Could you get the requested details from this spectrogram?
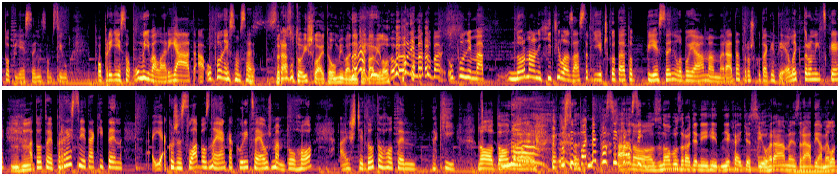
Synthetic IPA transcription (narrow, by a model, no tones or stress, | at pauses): ut̪ɔpɪɛsɛɲsɔmsiu | pɔpɾiɲɛjsɔmʔumiːʋalaɾɪaːt̪a̰ʔuːpl̩ɲɛsɔmsa | zɾazut̪ɔiʃlɔajt̪ɔumiːʋaɲɛabaʋilɔuːpl̩ˠɲɛmat̪ɔbaʋiʔuːpl̩ɲɛma | nɔɾmaːlɲɛxicilazasr̩ɟɪɛt͡ʃkɔt̪aːt̪ɔpɪɛsɛɲlɛbɔjamaːmɾa̰d̪at̪ɾɔʃkut̪akɛːt̪ɪɛʔɛlɛkt̪ɾɔnit͡skɛːat̪ɔt̪ɔjɛpɾɛsɲɛt̪akiːt̪ɛn | jɛa̰kɔʒɛslabɔznajaŋkakuɾit͡sajauʒmaːmd̪l̩ˠɦɔʔaɛʃcɛd̪ɔt̪ɔɦɔt̪ɛnt̪akiː | nɔd̪ɔnɛɛuʃsipɔɟmɛpuscicapɾɔɔsiznɔʋuzɾɔɟɛniːɦid̪ɲɛxajcɛsijuɦɾaːmɛzɾaːd̪iamɛlɔd̪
